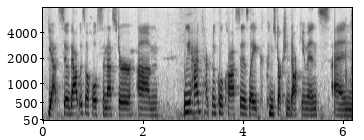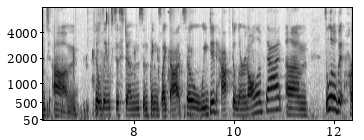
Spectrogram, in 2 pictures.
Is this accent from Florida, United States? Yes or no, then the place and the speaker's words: no; New Jersey, United States; moved away as an adult; now in New York City, United States; she has the practice in my hometown in New Jersey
